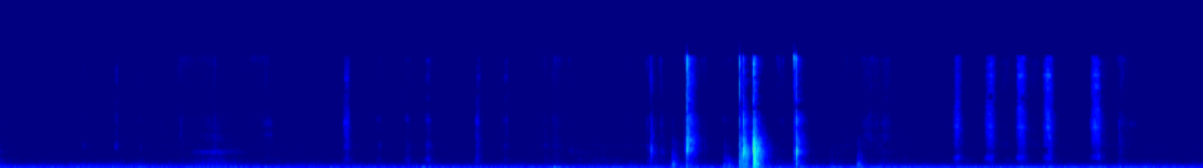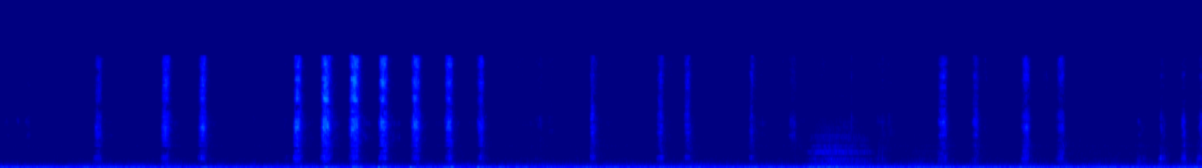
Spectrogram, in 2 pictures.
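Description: Copic alcohol marker dabbing and stroking on drawing paper: scattered runs of small ticks from the marker tip, with a cluster of louder clicks about seven to eight seconds in. A steady low hum lies underneath.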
